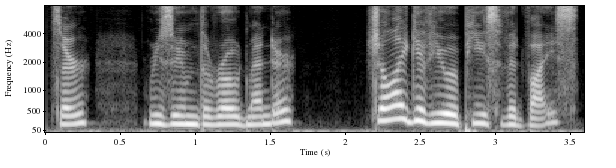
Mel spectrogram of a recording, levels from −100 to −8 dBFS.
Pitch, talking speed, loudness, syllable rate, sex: 210 Hz, 215 wpm, -17 LUFS, 7.1 syllables/s, female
